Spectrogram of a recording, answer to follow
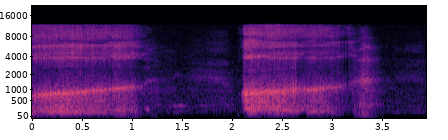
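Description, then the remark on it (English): A person imitates loud snoring with their voice, two long rasping inhaled snores separated by a short pause, prominent with no other talking. “Snoring to glory. Snoring and sleeping.”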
